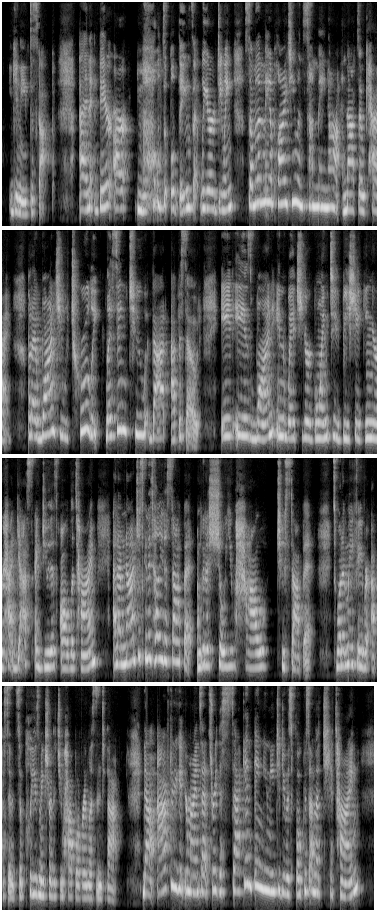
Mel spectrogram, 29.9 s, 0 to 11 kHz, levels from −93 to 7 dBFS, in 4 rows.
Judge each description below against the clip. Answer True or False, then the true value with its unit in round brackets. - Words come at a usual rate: False (225 wpm)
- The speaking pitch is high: True (265 Hz)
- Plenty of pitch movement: False (4.9 semitones)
